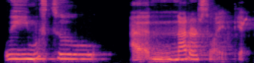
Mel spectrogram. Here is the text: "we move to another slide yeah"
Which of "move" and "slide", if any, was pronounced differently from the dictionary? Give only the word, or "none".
slide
